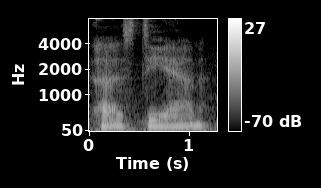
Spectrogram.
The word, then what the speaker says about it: Stian: I'm so bad at explaining pronunciation via text, but it's kind of like Stian. Oh, Stian.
